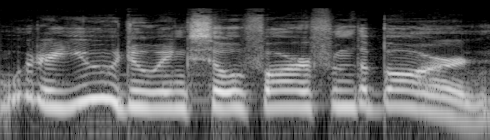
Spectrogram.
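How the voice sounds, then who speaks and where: Over clear background music, a man puts on a character voice with a high pitch, lively intonation and a fairly slow pace. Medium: read story. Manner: cooing.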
